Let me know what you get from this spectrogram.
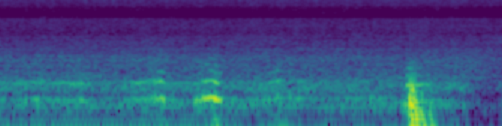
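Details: Honey bees in an apiary during a hive inspection: a low, steady hum held throughout, with a few soft thumps and knocks from handling the hive.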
